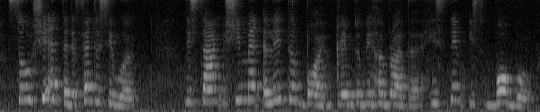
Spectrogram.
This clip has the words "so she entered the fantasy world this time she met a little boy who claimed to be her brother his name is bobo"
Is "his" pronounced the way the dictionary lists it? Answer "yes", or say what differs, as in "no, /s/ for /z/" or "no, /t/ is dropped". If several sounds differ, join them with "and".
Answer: no, /s/ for /z/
